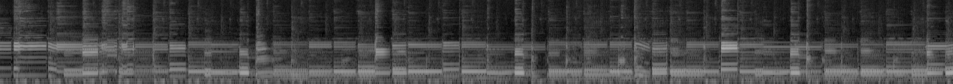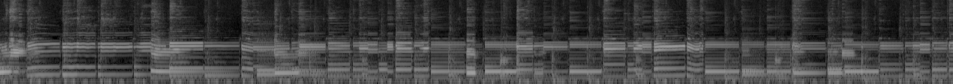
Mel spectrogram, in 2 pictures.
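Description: Three-string cigar box guitar with a single-coil pickup, played clean through a cigar box bookshelf amp: a picked lead line of single notes, several of them sliding in pitch.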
